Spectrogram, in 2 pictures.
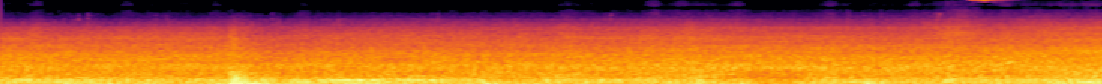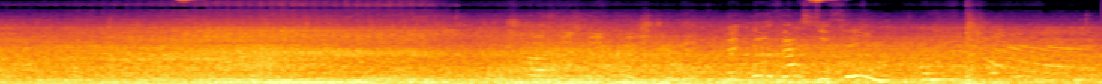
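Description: Steady street traffic rumbles by outdoors.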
